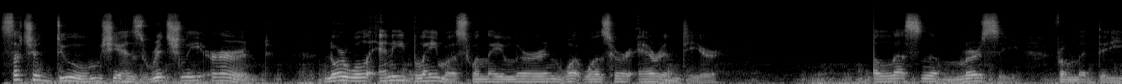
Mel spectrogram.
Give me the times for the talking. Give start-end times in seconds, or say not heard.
0.0-7.2, 8.7-11.1.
